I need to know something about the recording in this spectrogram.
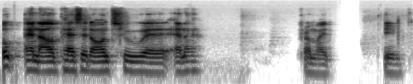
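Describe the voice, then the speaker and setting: A man's voice: on the low side, steady tone, a little slow, fairly bright tone. A man from Denmark introducing himself on a panel, thoughtful and hesitant with many fillers. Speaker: team member, learning manager.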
